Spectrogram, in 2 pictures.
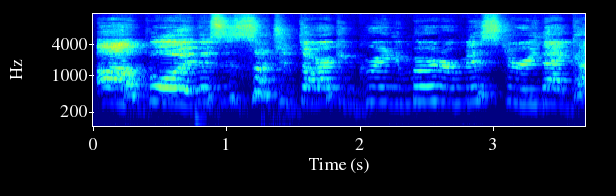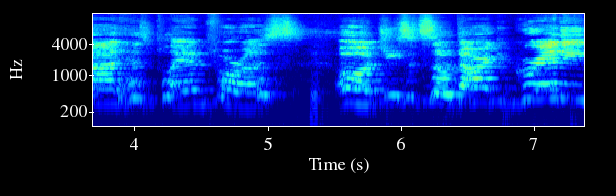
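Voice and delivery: high, stretched-out hollering in character voice. Playing a character whose body is dead and whose head yells: yelling in character. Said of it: "my head yells".

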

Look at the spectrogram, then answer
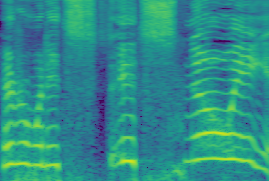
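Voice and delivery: put-on yelling. Retelling how an actor yelled from off stage to the kids, imitating someone yelling. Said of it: "he yells off stage".

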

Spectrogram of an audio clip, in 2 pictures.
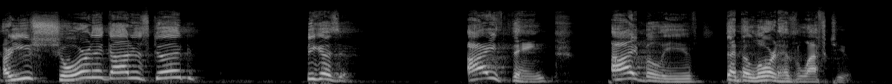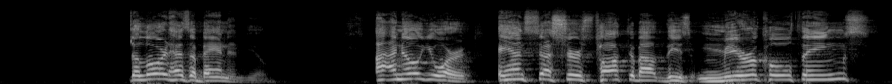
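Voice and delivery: mock needling, sarcastic jeer with swooping pitch. Voicing the enemy taunting Gideon about God: imitating the enemy's sarcasm. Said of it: "You hear the sarcasm".

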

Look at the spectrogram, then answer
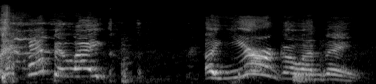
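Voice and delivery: very high-pitched speech, crying through tears. Answering Tony's question about a past moment, the speaker is crying while talking. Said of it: "I don't even know why I'm crying".

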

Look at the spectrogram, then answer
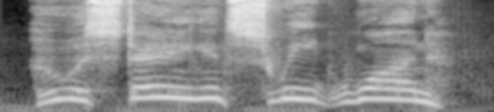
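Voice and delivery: shrill, very high, very loud scream. Narrator voices somebody in the scene shouting a question; screaming out loud. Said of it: "You hear somebody scream out loud".

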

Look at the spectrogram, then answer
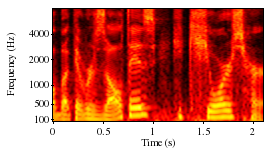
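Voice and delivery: plain

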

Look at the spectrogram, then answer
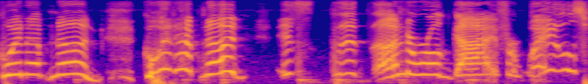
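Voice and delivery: yelling at a very high pitch. Recounting yelling at a podcast host who couldn't hear, retelling a yell at the podcast. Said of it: "And I'm yelling at the podcast".

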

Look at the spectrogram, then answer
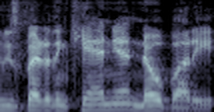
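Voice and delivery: put-on loud thick New York accent. Telling co-hosts about a goofy late-90s WCW wrestler's catchphrase: Chris Kanyon New York accent. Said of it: "But like with a thick New Yorker accent".

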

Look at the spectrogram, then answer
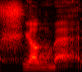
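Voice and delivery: very deep, very low man's voice, hushed. Retelling a man shushing him in the bathroom, Dave Hubert's deep voice. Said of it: "he had a really deep voice".

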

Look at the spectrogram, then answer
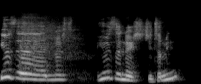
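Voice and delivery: high-pitched posh British accent.

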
